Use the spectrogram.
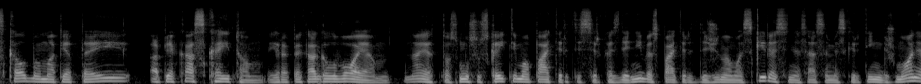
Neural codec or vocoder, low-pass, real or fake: vocoder, 44.1 kHz, 128 mel bands every 512 samples, BigVGAN v2; 14.4 kHz; fake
